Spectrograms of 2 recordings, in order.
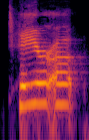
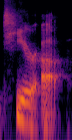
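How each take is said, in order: First: Tear is said as in the ripping sense. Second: Tear is said as in the crying sense. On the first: Someone rips something into many pieces. "but in this case, it's tear up" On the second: Someone starts to cry a little. "pronounce as tear up if you're talking about when you kind of start to cry"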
